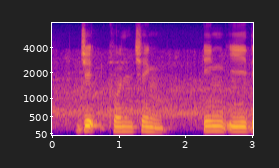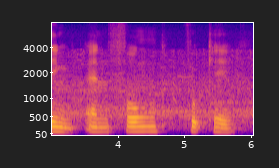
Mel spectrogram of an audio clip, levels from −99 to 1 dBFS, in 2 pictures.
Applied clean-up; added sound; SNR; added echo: none; Crowd; 15 dB; none.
